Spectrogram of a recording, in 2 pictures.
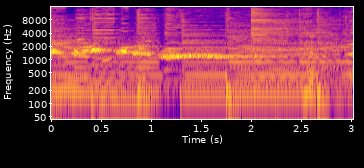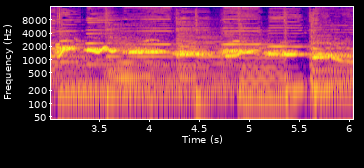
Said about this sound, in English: Whistle!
